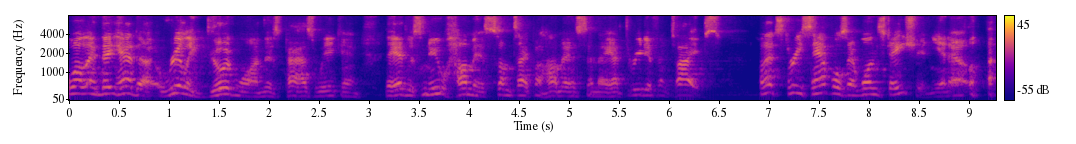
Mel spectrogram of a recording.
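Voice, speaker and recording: Speaking at a moderate pace, a man with a high voice lets his pitch swing very widely. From Italian-American. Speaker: author and humorist; co-host. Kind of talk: casual chat. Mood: joking, humorous storytelling. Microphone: video call.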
